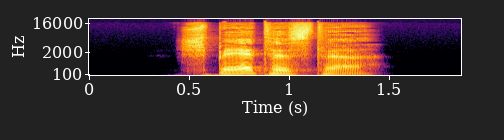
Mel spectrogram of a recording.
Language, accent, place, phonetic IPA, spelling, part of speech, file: German, Germany, Berlin, [ˈʃpɛːtəstɐ], spätester, adjective, De-spätester.ogg
- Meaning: inflection of spät: 1. strong/mixed nominative masculine singular superlative degree 2. strong genitive/dative feminine singular superlative degree 3. strong genitive plural superlative degree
